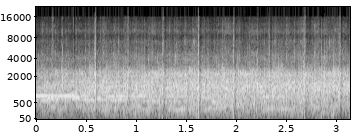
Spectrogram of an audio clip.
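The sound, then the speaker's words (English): Audience applause welcoming a guest onstage: dense, steady clapping that stays loud and even throughout, with a few sharper claps standing out from the wash. “Ladies and gentlemen, a round of warm welcome for Rob Salem.”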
